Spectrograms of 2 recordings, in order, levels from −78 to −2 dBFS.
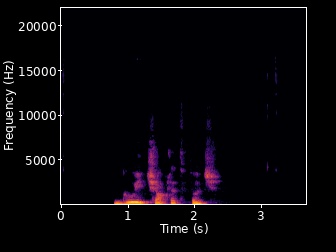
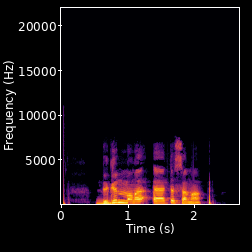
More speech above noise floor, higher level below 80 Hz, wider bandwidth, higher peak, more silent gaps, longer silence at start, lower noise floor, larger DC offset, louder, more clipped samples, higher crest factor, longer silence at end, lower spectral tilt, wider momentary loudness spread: first, 66 dB vs 22 dB; second, -64 dBFS vs -50 dBFS; about the same, 7.4 kHz vs 7.6 kHz; second, -6 dBFS vs 0 dBFS; neither; first, 0.8 s vs 0.55 s; first, -88 dBFS vs -34 dBFS; neither; second, -23 LUFS vs -13 LUFS; neither; about the same, 18 dB vs 14 dB; first, 1.35 s vs 0.45 s; about the same, -8 dB/octave vs -7 dB/octave; about the same, 14 LU vs 15 LU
